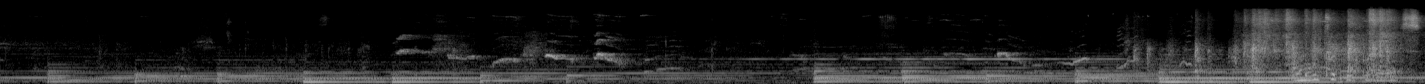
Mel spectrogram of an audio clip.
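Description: Weeks-old puppies of multiple breeds huddled together at a puppy farm, whimpering and yipping in repeated high thin cries, with someone speaking over them and a brief noisy burst near the end.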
